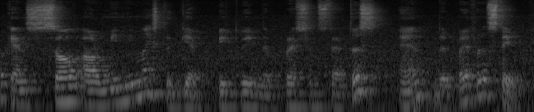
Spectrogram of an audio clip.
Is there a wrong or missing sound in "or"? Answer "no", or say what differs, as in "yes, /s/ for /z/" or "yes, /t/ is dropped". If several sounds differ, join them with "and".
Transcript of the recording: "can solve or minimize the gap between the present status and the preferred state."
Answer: yes, /w/ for /ɹ/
